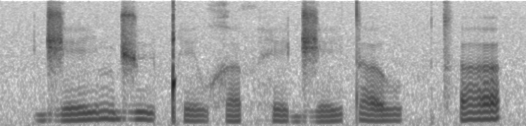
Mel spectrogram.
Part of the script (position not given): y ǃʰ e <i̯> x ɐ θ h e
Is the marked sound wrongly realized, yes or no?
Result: yes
